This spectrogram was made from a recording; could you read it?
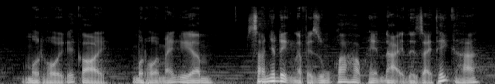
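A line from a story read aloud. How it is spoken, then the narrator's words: Smiling. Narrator (Vietnamese): Tứ Bảo mỉm cười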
